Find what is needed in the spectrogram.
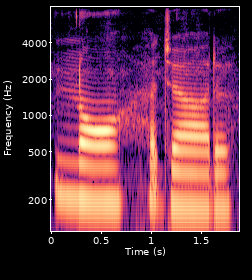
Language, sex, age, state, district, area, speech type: Punjabi, female, 30-45, Punjab, Mansa, urban, spontaneous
